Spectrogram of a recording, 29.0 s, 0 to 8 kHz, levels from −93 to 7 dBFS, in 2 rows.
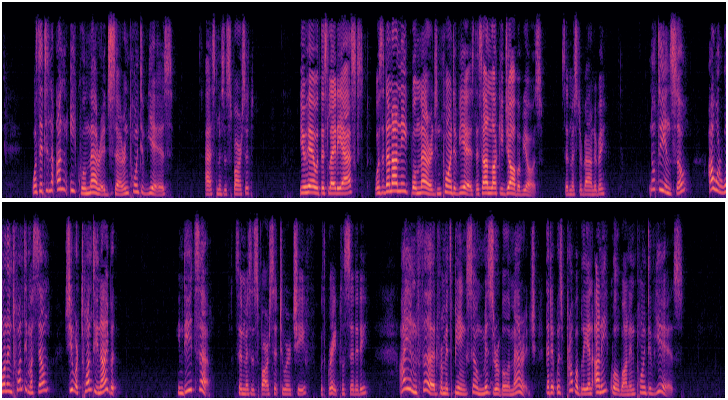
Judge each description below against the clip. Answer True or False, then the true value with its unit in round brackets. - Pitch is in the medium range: False (220 Hz)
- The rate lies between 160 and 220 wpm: True (165 wpm)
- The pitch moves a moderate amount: False (6.6 semitones)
